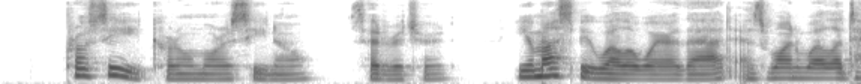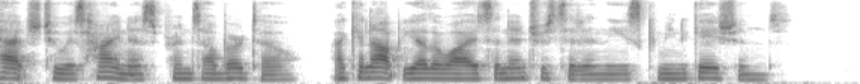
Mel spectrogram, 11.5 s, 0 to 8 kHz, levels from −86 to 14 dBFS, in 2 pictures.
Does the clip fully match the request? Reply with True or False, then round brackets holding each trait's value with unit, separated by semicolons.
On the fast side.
False (150 wpm)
